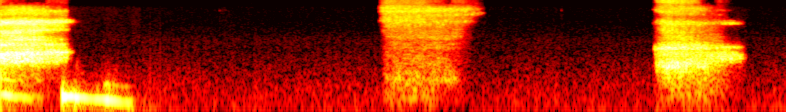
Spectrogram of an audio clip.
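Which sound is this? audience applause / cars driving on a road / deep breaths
deep breaths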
